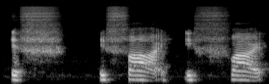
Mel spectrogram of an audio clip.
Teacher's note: So a lot of Japanese people say if I, adding extra vowel. So you can go just if I, as if it's just one word.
